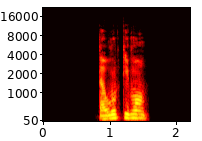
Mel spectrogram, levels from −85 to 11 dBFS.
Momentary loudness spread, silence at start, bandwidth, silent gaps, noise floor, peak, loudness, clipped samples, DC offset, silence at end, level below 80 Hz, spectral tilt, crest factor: 8 LU; 0.85 s; 10 kHz; none; under -90 dBFS; -2 dBFS; -18 LUFS; under 0.1%; under 0.1%; 0.7 s; -50 dBFS; -7.5 dB/octave; 18 dB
